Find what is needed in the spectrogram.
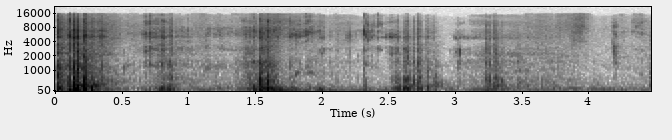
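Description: A person's mouth noises close to a microphone: a handful of short, irregular sounds, loudest near the start and growing fainter.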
